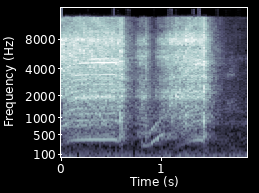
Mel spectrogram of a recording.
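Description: A tiny Bosch Nano Blade mini chainsaw runs close up with a high buzzing whine, revving in two bursts with a brief dip between, then winding down.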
